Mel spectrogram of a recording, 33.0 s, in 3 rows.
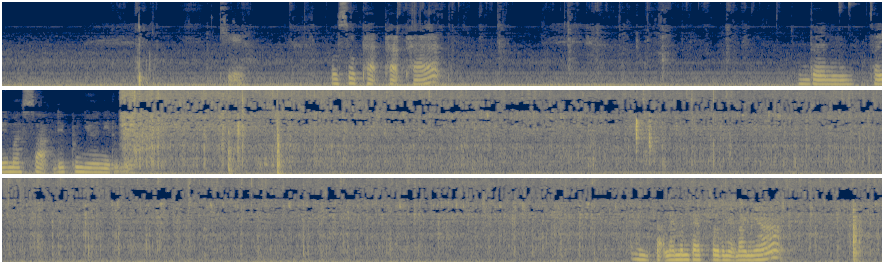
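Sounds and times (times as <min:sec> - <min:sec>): fish sizzling in a pan: 0:12.5 - 0:33.0.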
